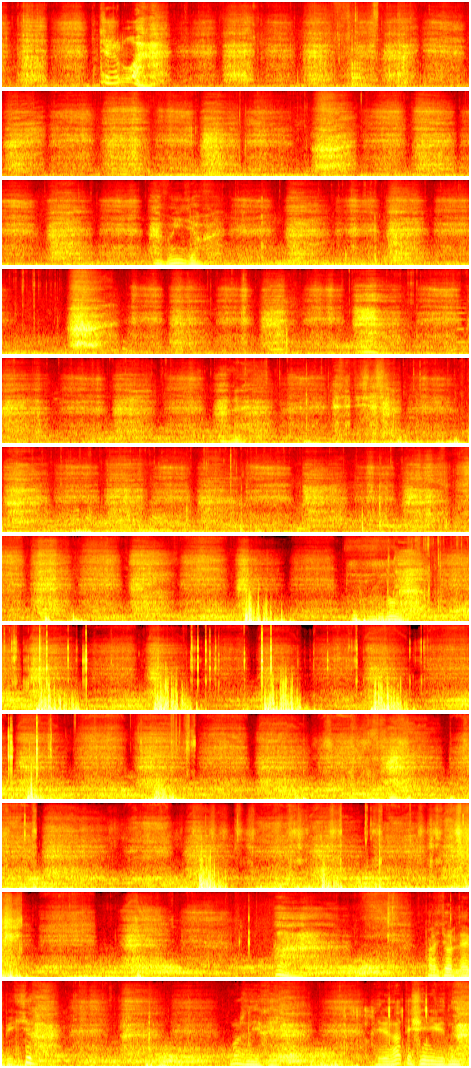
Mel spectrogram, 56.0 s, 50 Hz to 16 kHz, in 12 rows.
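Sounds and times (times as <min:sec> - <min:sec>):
person breathing hard: 0:00.0 - 0:56.0.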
